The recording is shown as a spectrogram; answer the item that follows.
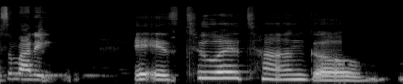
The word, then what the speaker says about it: Tua Tagovailoa: It is Tua Tagovailoa.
